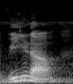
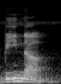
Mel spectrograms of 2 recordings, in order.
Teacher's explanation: हर जगह दांत ना जो है इस का प्रयोग करते हैं मुर्धनी ना का प्रयोग नहीं होता है उसके जगह दांत एन का प्रयोग करते हैं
